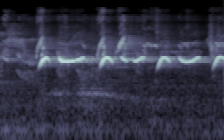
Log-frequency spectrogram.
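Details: Kept Chinese hwamei repeating a clear, mellow whistled phrase: a quick upward slur, then a level or gently falling note. It comes about five times in under three seconds, with short gaps between.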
